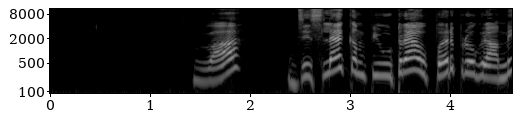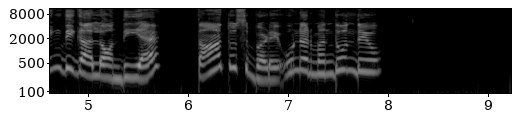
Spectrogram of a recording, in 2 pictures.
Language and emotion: Dogri, surprised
